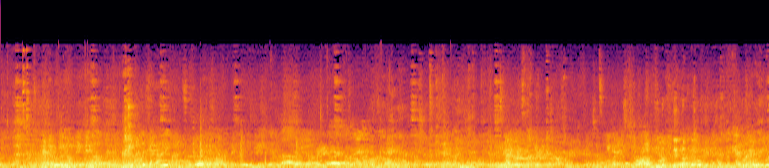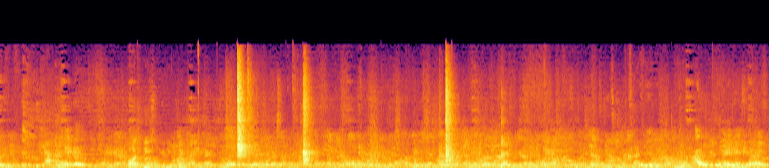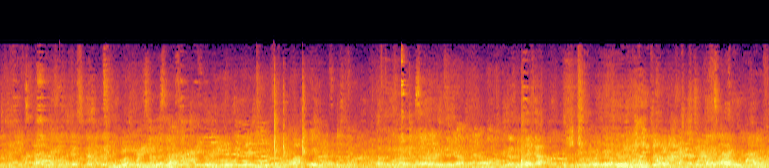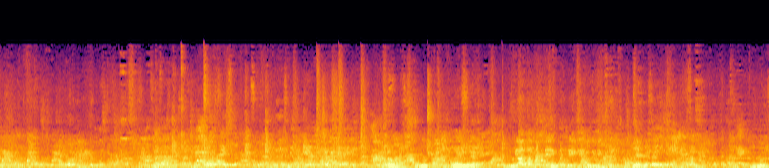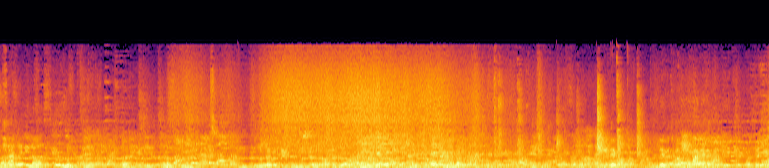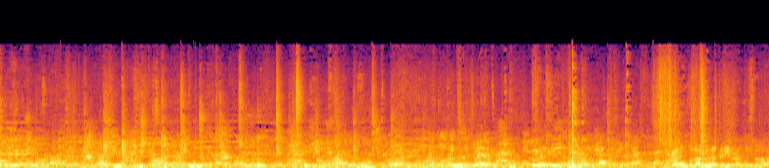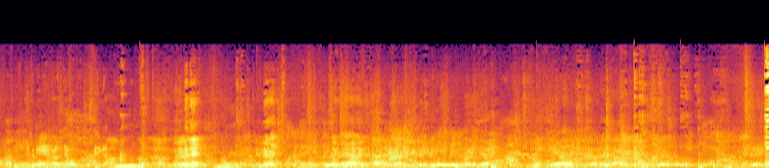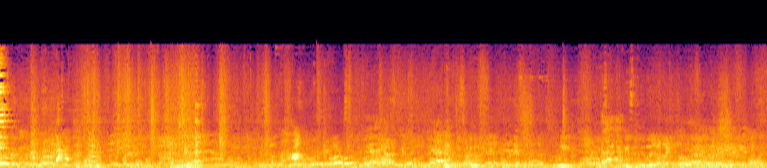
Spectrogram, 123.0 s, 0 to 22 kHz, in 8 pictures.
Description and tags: -05 SE 4CH ATMO DELHI busy south indian restaurant
Atmosphere from a busy south Indian restaurant, probably somewhere near Connaught Place.
Recorded with ZoomH2n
